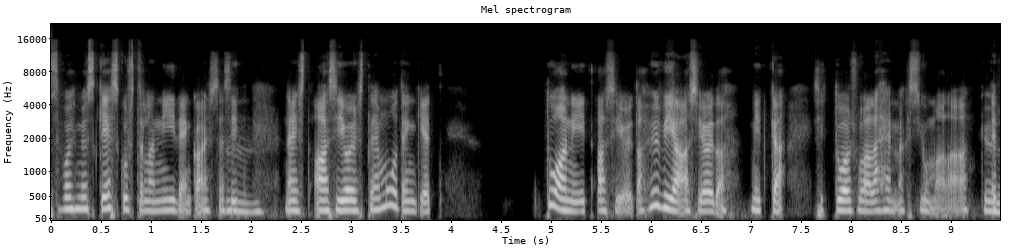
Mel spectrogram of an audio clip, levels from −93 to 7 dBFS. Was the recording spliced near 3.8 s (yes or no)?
no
